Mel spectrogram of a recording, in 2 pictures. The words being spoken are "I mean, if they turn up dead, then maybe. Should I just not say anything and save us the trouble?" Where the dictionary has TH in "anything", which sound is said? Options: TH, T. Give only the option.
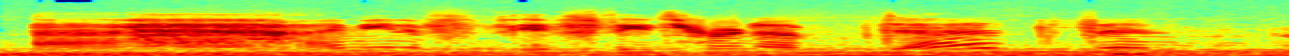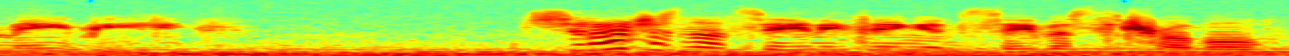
TH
